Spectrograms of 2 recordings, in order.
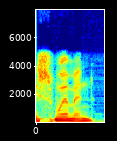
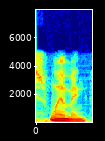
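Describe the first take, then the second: First: The ending is said as 'in' without g. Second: The ending is said fully as 'ing'. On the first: The speaker calls it wrong. "You don't say swimming" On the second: The speaker calls it right. "you say swimming"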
